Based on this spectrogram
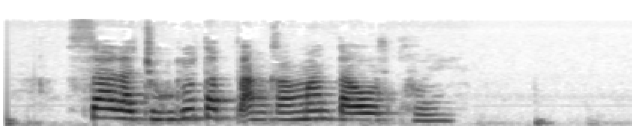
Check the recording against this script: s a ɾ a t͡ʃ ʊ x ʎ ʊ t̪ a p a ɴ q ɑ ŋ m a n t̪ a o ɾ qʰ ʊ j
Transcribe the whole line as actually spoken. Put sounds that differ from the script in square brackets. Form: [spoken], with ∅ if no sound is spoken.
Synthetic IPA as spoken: s a ɾ a t͡ʃ ʊ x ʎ ʊ t̪ a [pʼ] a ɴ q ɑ ŋ m a n t̪ a o ɾ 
